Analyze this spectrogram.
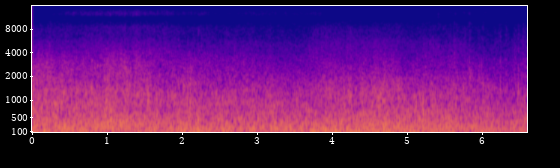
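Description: Waves wash and fizz over a sandy shore close by.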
